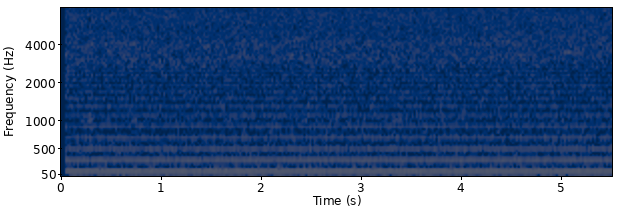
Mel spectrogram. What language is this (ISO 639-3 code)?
dav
